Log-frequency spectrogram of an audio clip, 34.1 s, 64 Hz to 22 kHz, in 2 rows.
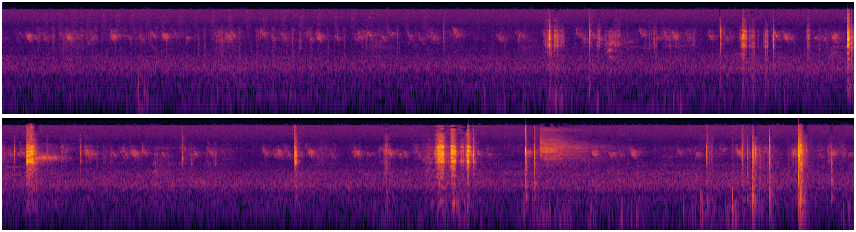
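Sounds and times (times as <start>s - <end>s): steady hiss: 27.7s - 30.3s.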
